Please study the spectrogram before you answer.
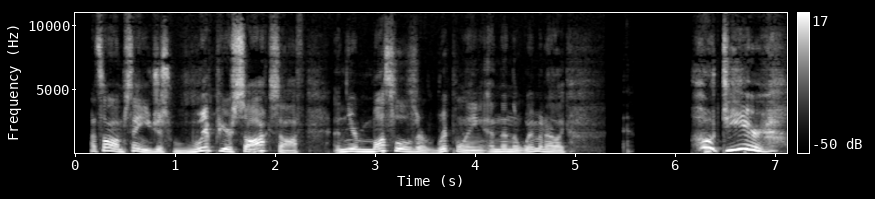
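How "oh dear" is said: very high, loud, awestruck swooning exclaim. Acting out how the women react, imitating an awed woman. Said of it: "That was a really great impression of a woman in awe".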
